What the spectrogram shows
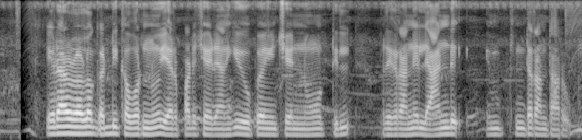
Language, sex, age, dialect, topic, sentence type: Telugu, male, 60-100, Central/Coastal, agriculture, statement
